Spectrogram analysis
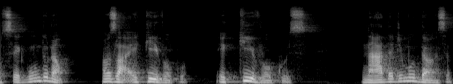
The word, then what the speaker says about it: equívoco: Equívoco. Eu já sei que a antepenúltima sílaba é a tônica, ela será acentuada.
